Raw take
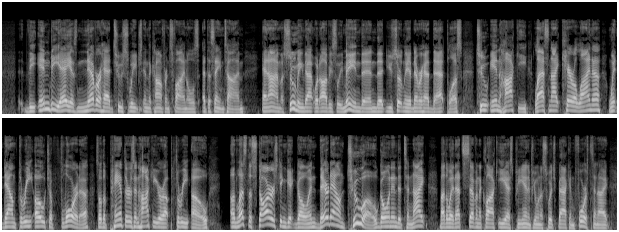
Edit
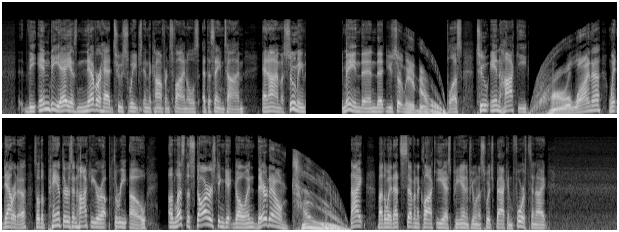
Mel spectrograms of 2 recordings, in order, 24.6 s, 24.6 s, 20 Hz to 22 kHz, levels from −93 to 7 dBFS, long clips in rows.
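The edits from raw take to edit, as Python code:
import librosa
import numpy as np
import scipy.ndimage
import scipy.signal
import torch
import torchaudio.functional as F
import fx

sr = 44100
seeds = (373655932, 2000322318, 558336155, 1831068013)

y = fx.edit(x, sr, fx.silence(start_s=6.07, length_s=0.73),
    fx.tape_stop(start_s=7.87, length_s=1.04),
    fx.tape_start(start_s=10.53, length_s=1.41),
    fx.cut(start_s=12.49, length_s=1.24),
    fx.tape_stop(start_s=18.64, length_s=1.88), tone=tone)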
